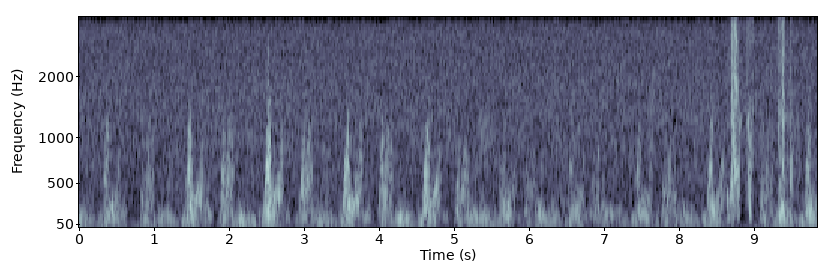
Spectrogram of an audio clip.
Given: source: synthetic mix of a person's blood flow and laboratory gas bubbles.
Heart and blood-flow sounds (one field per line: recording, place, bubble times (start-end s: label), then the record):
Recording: Doppler ultrasound of blood flow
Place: precordium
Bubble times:
8.62-8.84 s: bubbles
8.90-9.01 s: bubbles
9.32-9.54 s: bubbles
From the record:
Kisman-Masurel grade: 212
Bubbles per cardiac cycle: several, 3 to 8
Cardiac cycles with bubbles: 1 to 10%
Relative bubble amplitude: moderate (0.250 to 0.450)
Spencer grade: 1 (occasional bubble signal discernible with the cardiac motion signal, with majority of cardiac periods free of bubbles)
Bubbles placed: only in the low amplitude regions of the cardiac cycle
